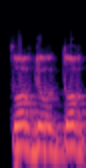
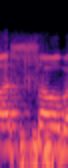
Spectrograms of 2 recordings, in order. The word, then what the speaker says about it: الثوب: کیونکہ سا کا تلفظ ہمارے پاس صحیح طور پر نہیں ادا کرتے تو اس کو وہ لوگ تا سے ادا کرتے ہیں. یہاں کے لوگ غلط ہے. وہ الثوب ہے, الثوب, تو اس کو لوگ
